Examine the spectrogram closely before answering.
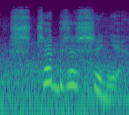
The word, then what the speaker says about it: Szczebrzeszynie: W Szczebrzeszynie szczyzy szczebrzeszynie.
